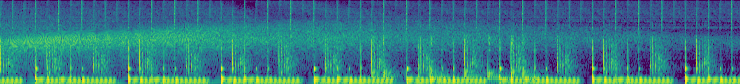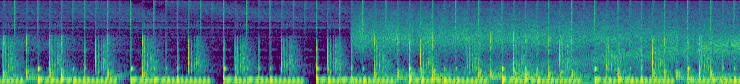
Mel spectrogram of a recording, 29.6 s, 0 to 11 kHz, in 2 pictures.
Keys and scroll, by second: 0.0-4.0 typing, 5.8 1, 9.2-9.9 typing, 11.3 alt+a, 12.2 w, 13.1 alt+a, 13.4 w, 14.4 alt+a, 15.1 w, 15.8 ctrl+f, 15.9 g, 17.1 alt+a, 17.7 ctrl+f, 17.8 g, 18.3 Tab, 19.6 Tab, 19.8-21.9 typing, 23.0 0, 23.1 Return, 24.0 g, 25.3-26.3 typing, 27.3-28.6 typing, 28.7 Up, 28.8 Up, 29.0 Return.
